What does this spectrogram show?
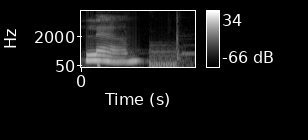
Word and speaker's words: lamb: rule number one is if M comes before B then B will go silent for example lamb Thum climb Dum Tom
